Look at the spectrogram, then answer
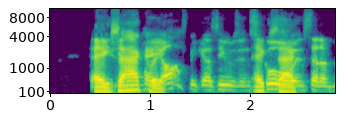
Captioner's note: murmurs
